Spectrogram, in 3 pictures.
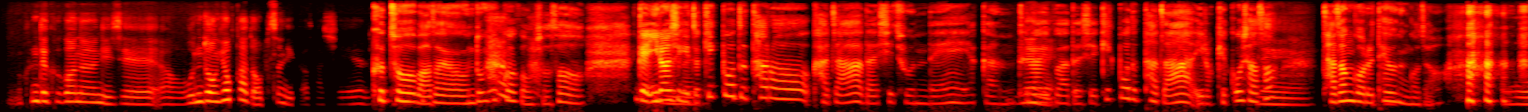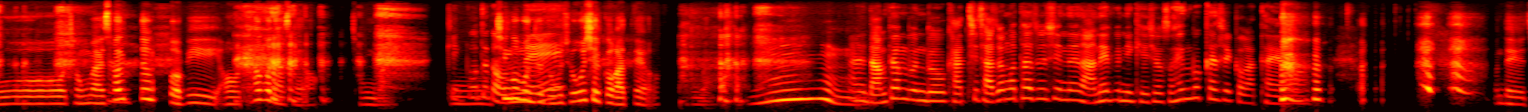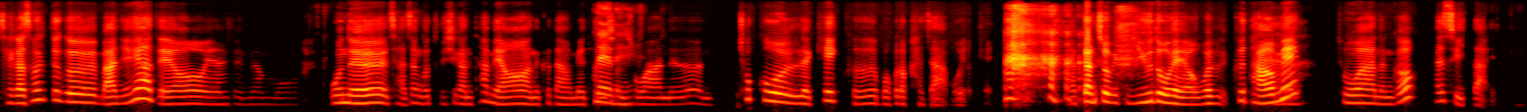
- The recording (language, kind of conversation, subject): Korean, unstructured, 운동을 싫어하는 사람들을 가장 효과적으로 설득하는 방법은 무엇일까요?
- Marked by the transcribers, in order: static; tapping; laugh; laugh; laugh; laugh; other background noise; laugh; distorted speech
